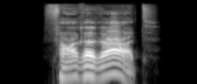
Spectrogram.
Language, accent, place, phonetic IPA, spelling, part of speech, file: German, Germany, Berlin, [ˌfaːʁə ˈʁaːt], fahre Rad, verb, De-fahre Rad.ogg
- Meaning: inflection of Rad fahren: 1. first-person singular present 2. first/third-person singular subjunctive I 3. singular imperative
